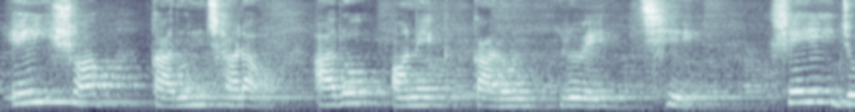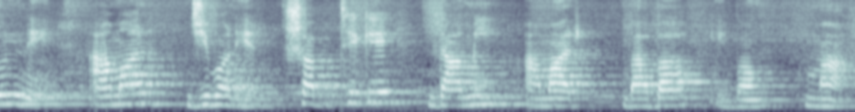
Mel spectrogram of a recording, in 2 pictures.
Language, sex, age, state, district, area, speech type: Bengali, female, 60+, West Bengal, Paschim Bardhaman, urban, spontaneous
